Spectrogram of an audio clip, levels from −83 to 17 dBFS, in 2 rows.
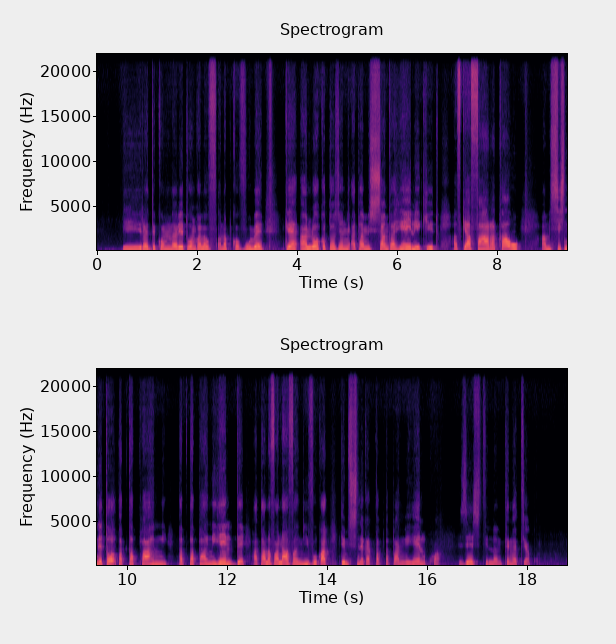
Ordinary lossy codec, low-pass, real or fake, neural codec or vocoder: none; none; fake; autoencoder, 48 kHz, 32 numbers a frame, DAC-VAE, trained on Japanese speech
